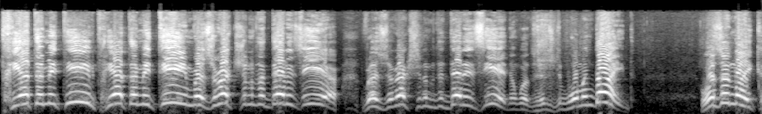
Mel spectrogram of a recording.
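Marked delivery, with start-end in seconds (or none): 0.0-5.1 high, loud excited cry of Tchiyat HaMetim; retold screaming. Nurses seeing the dead woman alive, shouting in amazement. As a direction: shout it like nurses who can't believe their eyes. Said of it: "They started screaming".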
